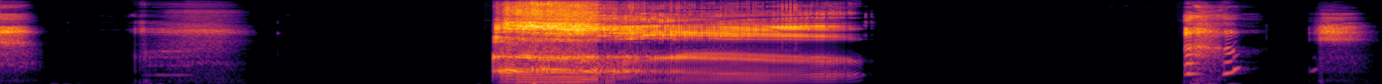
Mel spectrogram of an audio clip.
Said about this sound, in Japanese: よーし、最後に特大ゲップしまーす。いきますよ。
